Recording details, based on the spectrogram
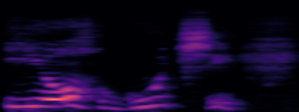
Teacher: O R é aqui, a gente às vezes desloca esse R, fala iorgute. Isso é um erro de ortoépia.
